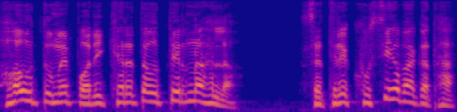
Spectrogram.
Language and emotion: Odia, happy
